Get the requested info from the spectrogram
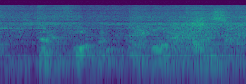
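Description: Speech: a man talking, most likely an interviewer's question that the transcript missed.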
